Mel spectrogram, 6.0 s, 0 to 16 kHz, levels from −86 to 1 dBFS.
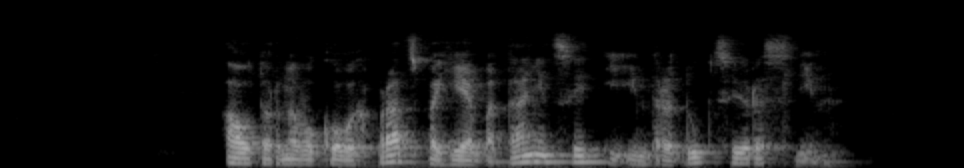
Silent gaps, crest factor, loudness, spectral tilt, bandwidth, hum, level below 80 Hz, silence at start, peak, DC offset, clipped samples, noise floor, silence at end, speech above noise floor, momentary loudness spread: none; 20 dB; -36 LUFS; -5.5 dB/octave; 7.6 kHz; none; -64 dBFS; 1.4 s; -16 dBFS; under 0.1%; under 0.1%; -90 dBFS; 0.75 s; 55 dB; 10 LU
